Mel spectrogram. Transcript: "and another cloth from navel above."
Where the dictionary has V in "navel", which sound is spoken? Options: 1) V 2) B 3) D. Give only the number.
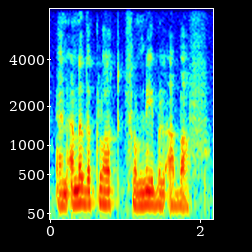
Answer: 2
